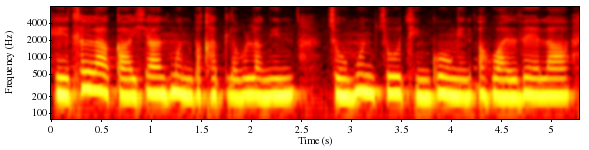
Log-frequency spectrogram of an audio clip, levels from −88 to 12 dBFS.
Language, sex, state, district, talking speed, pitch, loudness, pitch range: Mizo, female, Mizoram, Aizawl, 180 wpm, 215 Hz, -12 LUFS, 210-225 Hz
